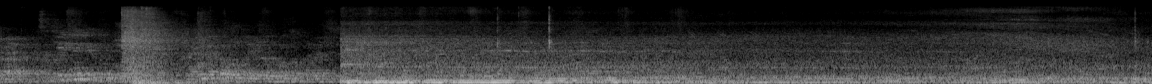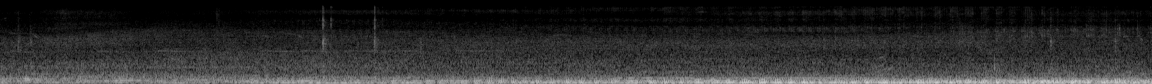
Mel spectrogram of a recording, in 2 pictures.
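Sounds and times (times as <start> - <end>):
car engine running at low revs: 3.4 - 23.0.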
